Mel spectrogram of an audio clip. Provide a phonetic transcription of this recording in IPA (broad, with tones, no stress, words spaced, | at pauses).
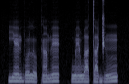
jɛ̃˧ bo˨ lo˨kã˨˦bɛ̃˦ | wɛ̃˨wa˨ ta˨d͡ʒũ˨˦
